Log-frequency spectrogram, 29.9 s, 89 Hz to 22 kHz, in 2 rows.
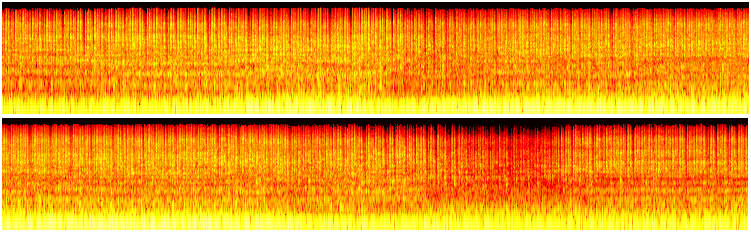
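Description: Buick 225 Dauntless V6 in a 1948 Willys CJ-2A Jeep, idling steadily through a newly installed dual straight-pipe exhaust, with a deep steady note.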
